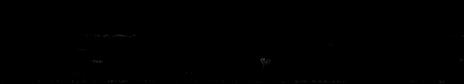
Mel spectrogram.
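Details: A sleeping pet cat snores; soft breathy hisses recur roughly once a second, with brief higher rasps and a faint low hum beneath.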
